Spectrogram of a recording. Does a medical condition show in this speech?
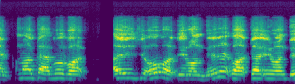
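Yes: cerebral palsy.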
